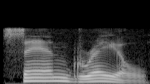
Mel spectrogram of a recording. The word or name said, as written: Sangreal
